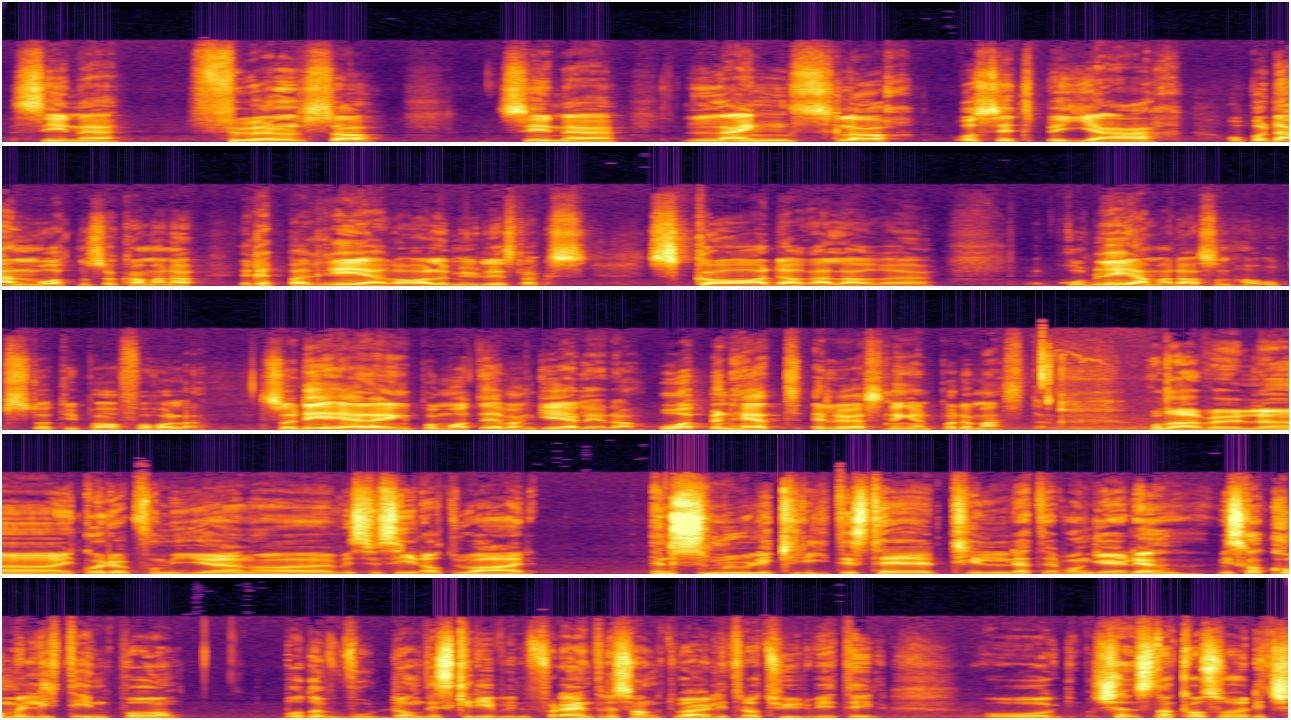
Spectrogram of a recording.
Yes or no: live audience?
no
